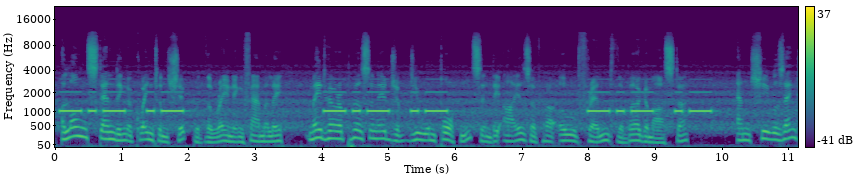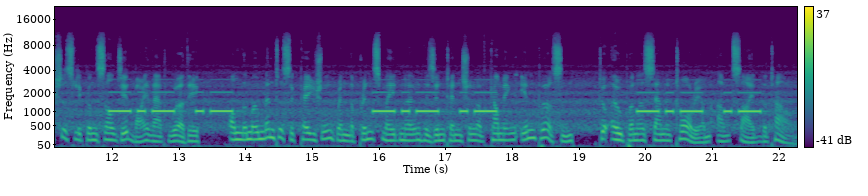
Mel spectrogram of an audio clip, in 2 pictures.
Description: Morse code, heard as a keyed tone, machine-sent, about 11 wpm, 1020 Hz, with radio hiss, a squelch burst at the end and speech in English. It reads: KA KA KA KA KA KA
